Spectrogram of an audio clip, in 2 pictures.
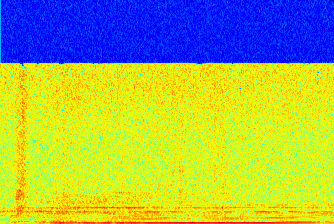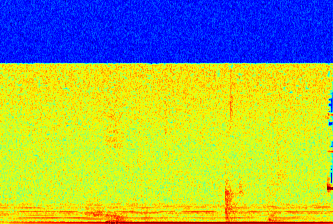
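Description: Vintage elevator's motor humming as the cab rises, a steady low tone with overtones that starts about half a second in and grows louder around the middle, over a low rumble. A faint click comes near the end.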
